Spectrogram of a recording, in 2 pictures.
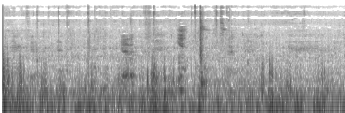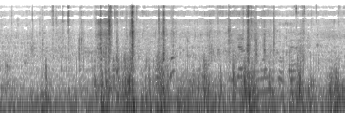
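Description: Wind buffeting a phone microphone on an open boat, an uneven rumble throughout, with a few sharp knocks and brief voices.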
